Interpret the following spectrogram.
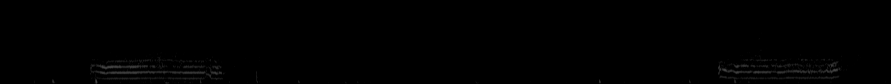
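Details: Myu, a sleeping female Pomeranian, gives a loud whistling snore. Two level, reedy tones each last about a second and a half, about six seconds apart, with faint ticks between them.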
